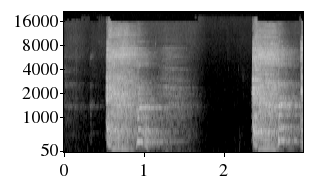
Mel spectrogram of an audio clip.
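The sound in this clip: Loud, rough throat clearing and coughing in two separate harsh bursts, each with a second catch, with silence between them.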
